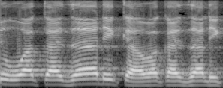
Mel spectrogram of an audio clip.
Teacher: satu Alif kita panjangkan karena dia merupakan Mad Thobi'i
